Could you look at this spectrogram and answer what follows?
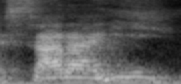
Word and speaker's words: Sarai: ela era sarai passa a ser Sara né sarai é sarí né Tem um umas umas umas nuances n nas pronúncias como Dev ser considerada no espiritismo a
